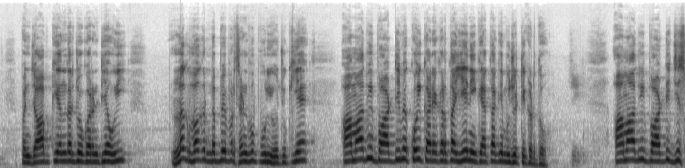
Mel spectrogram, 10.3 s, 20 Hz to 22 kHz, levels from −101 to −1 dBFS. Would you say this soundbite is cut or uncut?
cut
